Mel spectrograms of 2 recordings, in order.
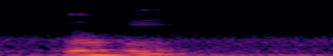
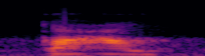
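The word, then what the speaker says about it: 海: Và âm nhật của nó thì mình sẽ đọc là ưmi, được không, biển. Còn âm hán của nó thì hải ha, chuyển qua mình sẽ đọc là cai ha các bạn.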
